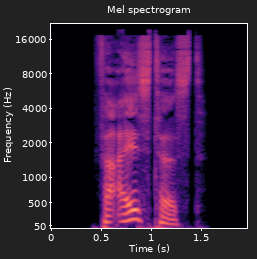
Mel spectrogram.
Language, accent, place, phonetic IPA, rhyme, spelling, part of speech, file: German, Germany, Berlin, [fɛɐ̯ˈʔaɪ̯stəst], -aɪ̯stəst, vereistest, verb, De-vereistest.ogg
- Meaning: inflection of vereisen: 1. second-person singular preterite 2. second-person singular subjunctive II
